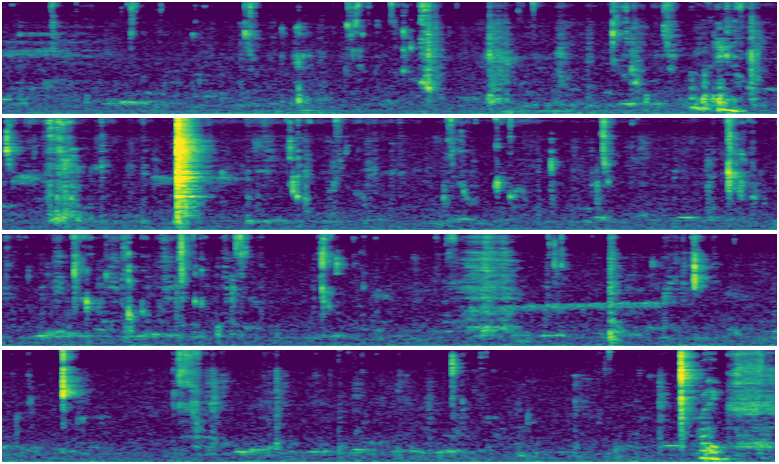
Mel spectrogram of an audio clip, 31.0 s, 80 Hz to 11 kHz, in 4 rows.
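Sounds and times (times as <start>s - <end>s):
person chewing: 0.1s - 30.2s
mouth clicks and smacks: 29.8s - 30.2s.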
